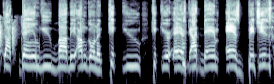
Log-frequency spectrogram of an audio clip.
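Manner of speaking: loud, hammed-up furious scolding; mock angry rant. Retelling Wendy's chat at Bobby, mock fury. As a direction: play the outraged friend, half laughing. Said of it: "She said".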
